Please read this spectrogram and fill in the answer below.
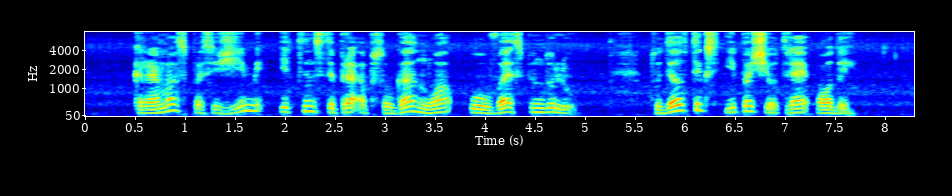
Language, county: Lithuanian, Kaunas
